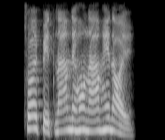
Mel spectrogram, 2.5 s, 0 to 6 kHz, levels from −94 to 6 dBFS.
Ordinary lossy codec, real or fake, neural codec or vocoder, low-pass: none; real; none; 5.4 kHz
